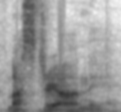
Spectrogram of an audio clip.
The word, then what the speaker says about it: Mastroianni: Say it in Italian, then in your Italian voice, and everyone will believe you're saying it right. Mastroianni.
